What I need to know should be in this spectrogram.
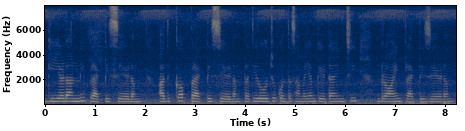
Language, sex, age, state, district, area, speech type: Telugu, female, 18-30, Telangana, Mulugu, rural, spontaneous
